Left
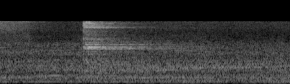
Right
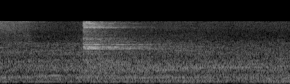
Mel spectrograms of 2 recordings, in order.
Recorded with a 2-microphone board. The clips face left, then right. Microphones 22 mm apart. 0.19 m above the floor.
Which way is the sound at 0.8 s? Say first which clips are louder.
Even; centre (ahead or behind).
